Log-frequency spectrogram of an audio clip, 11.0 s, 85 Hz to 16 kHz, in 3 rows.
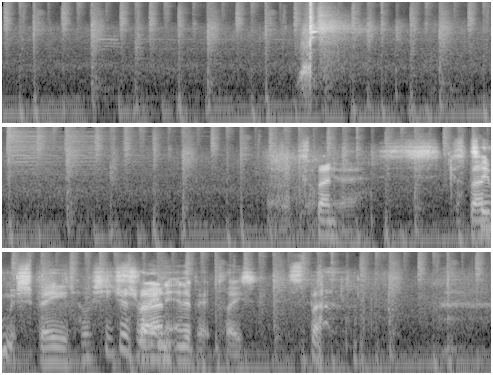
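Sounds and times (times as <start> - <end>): music with steady beat: 0.0 - 7.5
golf club striking ball: 2.2 - 2.9.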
